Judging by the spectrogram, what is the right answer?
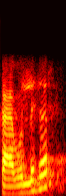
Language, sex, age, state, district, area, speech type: Marathi, male, 18-30, Maharashtra, Washim, rural, conversation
